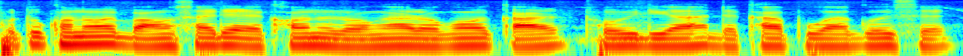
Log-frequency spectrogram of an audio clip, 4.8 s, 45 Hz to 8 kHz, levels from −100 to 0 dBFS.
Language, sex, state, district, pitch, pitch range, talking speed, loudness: Assamese, male, Assam, Sonitpur, 115 Hz, 115-125 Hz, 175 wpm, -16 LUFS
